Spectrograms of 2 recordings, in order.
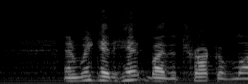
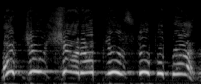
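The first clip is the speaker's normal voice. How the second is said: very high, loud acted screech; screaming angry mom; 9 dB louder than usual. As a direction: scream it like a mother losing her temper. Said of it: "she's screaming".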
